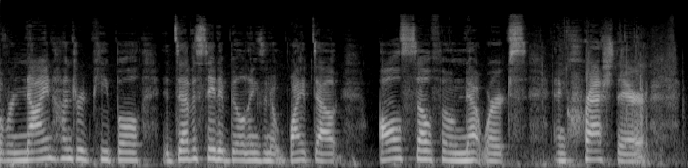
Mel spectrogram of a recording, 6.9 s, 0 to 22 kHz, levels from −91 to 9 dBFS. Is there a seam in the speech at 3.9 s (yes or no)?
yes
